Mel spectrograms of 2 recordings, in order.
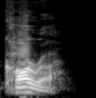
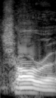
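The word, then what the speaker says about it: kara (χαρά): The first joy is this word, kara. Can everybody say kara? Kara. This is how you say it in Greek. It's not chara, it's kara.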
